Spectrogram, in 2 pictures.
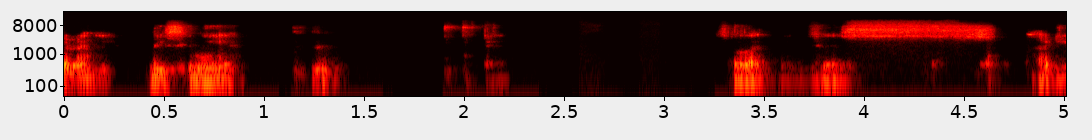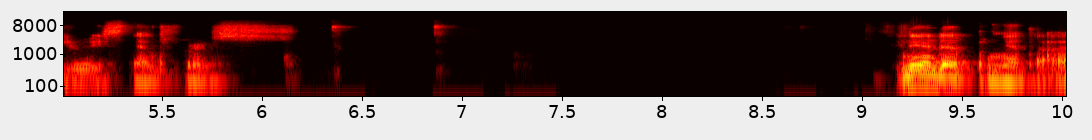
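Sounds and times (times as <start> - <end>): computer mouse clicking: 1.9 - 2.2.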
